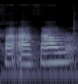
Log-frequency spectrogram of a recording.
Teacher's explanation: Di ayat keempat fa'athar ini ro tafhim karena ro berada setelah huruf yang berharokat fathah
